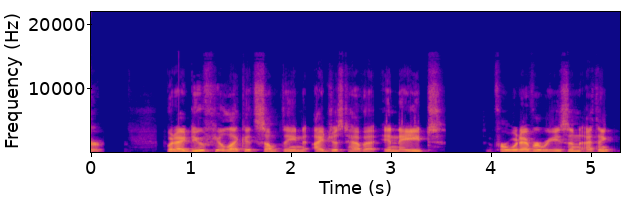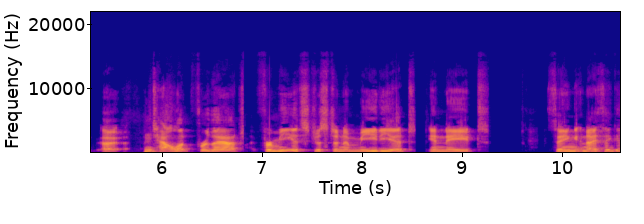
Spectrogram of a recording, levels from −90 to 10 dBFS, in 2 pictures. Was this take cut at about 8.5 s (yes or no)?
no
